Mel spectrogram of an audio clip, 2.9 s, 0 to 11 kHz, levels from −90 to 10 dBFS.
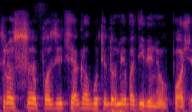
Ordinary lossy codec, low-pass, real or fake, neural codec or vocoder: AAC, 48 kbps; 9.9 kHz; real; none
